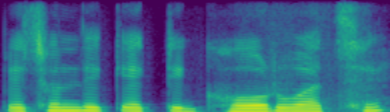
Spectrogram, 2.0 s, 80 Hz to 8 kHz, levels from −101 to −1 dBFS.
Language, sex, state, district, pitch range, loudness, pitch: Bengali, female, Tripura, West Tripura, 200-225 Hz, -16 LUFS, 215 Hz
